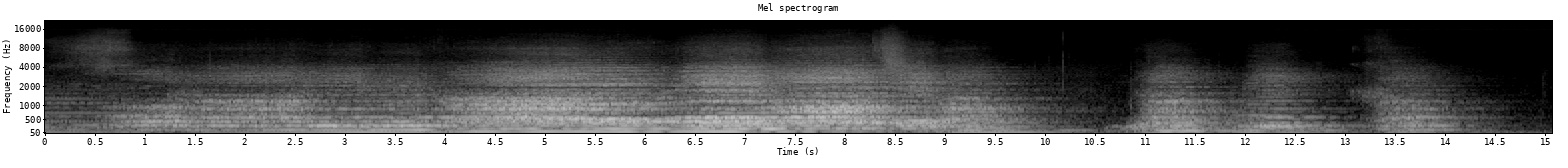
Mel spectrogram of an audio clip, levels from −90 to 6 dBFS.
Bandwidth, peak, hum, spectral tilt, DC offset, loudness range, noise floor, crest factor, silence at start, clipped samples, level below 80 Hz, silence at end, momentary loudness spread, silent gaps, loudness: 13 kHz; -8 dBFS; none; -7 dB/octave; under 0.1%; 13 LU; -58 dBFS; 18 dB; 0 s; under 0.1%; -44 dBFS; 0.9 s; 20 LU; none; -24 LUFS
